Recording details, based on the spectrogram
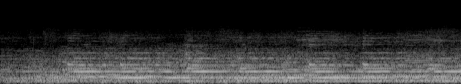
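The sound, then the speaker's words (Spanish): The bells of nearly 40 churches in Seville, Spain ring together in a dense, continuous celebratory peal on the opening day of Expo 92. Their overlapping metallic tones blend into a loud, resonant wash from several directions at once, with no talking. “Están repicando ya las campanas de Sevilla, las campanas de más de cerca de 40 iglesias sevillanas repicando a gloria en esta jornada de la inauguración de la Expo 92.”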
